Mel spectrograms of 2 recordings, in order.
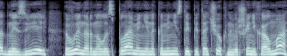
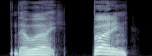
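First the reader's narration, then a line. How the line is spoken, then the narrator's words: Grumbled. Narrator (Russian): проворчал Плевака крикливый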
